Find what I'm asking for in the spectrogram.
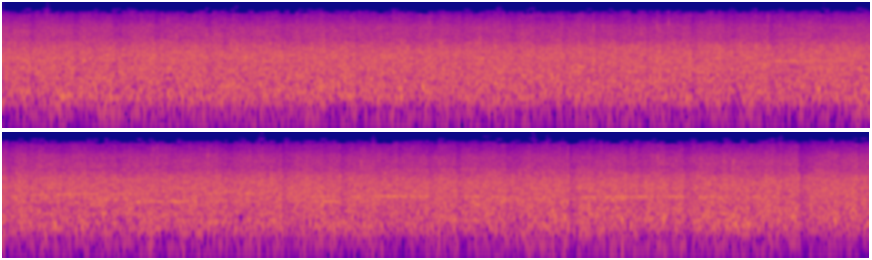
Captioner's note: cheers and applause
